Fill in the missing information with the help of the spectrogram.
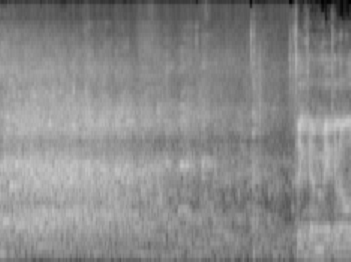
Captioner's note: audience laughing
